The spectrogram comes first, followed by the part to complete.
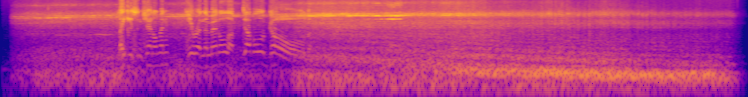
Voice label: sweeper; WCOD Double Gold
